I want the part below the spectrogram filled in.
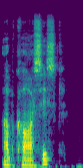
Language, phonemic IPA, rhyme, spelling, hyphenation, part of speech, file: Norwegian Bokmål, /abˈkɑːsɪsk/, -ɪsk, abkhasisk, ab‧khas‧isk, adjective / noun, NB - Pronunciation of Norwegian Bokmål «abkhasisk».ogg
- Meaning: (adjective) Abkhazian (of or pertaining to Abkhazia, its people, or language); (noun) Abkhaz, Abkhazian (a Northwest Caucasian language spoken in Abkhazia)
